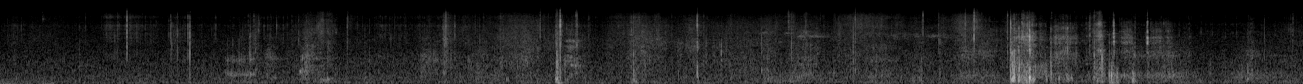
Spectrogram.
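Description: Campfire of split wood crackling, with scattered sharp pops. About ten seconds in comes a louder cluster of knocks and rustles.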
